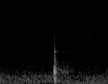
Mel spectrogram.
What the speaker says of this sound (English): Then we're just going to come and slice very carefully, just like that.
